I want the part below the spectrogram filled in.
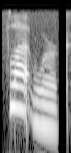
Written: flatwork

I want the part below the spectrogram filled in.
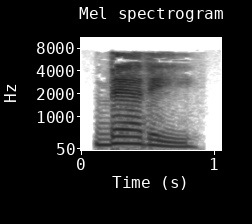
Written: Bette

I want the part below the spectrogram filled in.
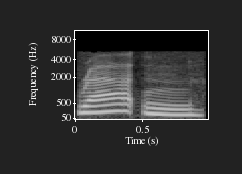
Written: ratton

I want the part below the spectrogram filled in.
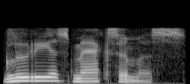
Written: gluteus maximus

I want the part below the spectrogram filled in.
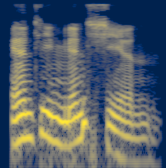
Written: antimension

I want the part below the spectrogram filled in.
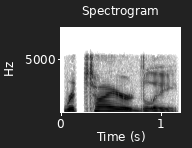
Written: retiredly

